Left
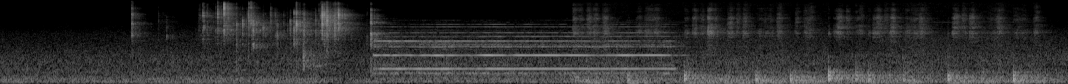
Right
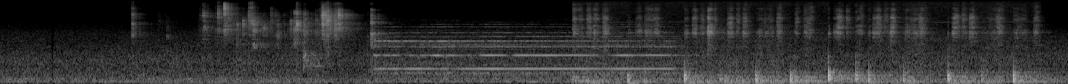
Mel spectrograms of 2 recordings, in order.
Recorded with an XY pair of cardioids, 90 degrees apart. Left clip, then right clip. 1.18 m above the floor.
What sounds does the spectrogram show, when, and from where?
1.3 s chewing: 45° left, 4 m
3.7 s a violin: 50° left, 3 m
5.7 s writing: 50° right, 1.2 m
